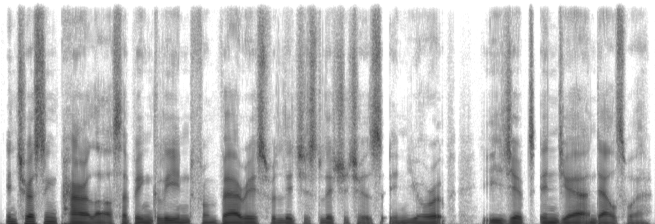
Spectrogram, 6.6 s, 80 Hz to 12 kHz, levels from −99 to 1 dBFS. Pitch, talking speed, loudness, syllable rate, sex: 95 Hz, 135 wpm, -21 LUFS, 5.8 syllables/s, male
